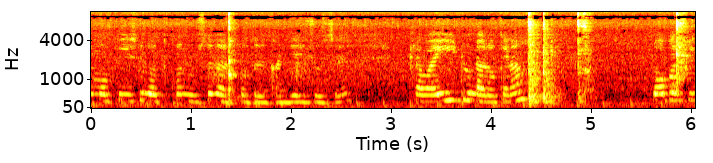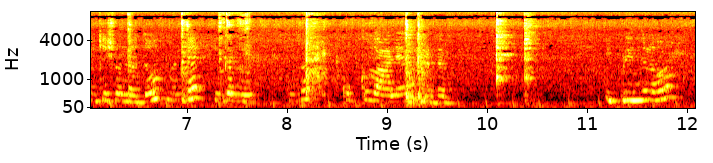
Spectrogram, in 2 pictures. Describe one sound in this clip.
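A metal spoon scrapes and clinks against a frying pan.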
